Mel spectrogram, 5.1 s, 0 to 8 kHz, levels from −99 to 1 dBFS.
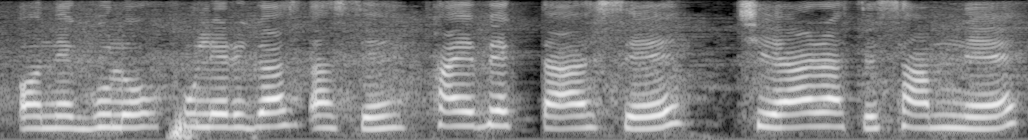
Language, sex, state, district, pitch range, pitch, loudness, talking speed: Bengali, female, Tripura, West Tripura, 260-290 Hz, 275 Hz, -12 LUFS, 115 wpm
